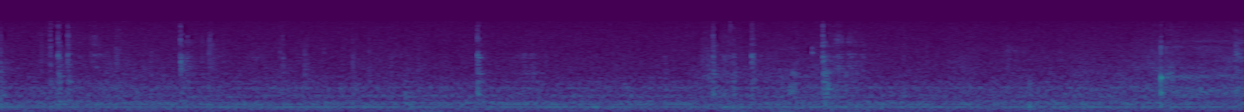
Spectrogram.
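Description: Faint, scattered ticks and light rustles of waxed thread being handled and drawn through burlap webbing while tying a spring-lashing knot, over a steady low hum.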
